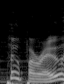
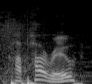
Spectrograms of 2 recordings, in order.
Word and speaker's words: Paparu: Well, basically you're following Pooparoo here, or Paparu, if you want to say it properly and not be an idiot like I am.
